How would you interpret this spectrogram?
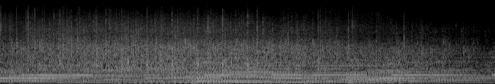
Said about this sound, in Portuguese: Você pode dar um aplauso, ficar de pé.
